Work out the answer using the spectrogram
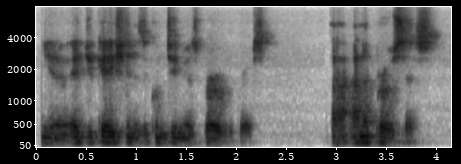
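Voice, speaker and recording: A man in his forties, born in Bangladesh, speaking as an interview guest in a reflective way, with frequent pauses and restarts. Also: fairly low pitch, steady tone. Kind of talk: interview conversation. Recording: echoey room, dull sound.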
